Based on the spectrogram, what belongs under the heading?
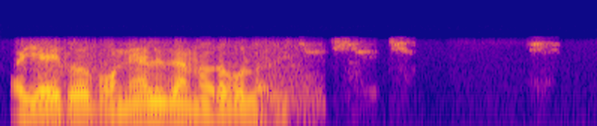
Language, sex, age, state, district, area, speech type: Dogri, male, 30-45, Jammu and Kashmir, Reasi, rural, conversation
